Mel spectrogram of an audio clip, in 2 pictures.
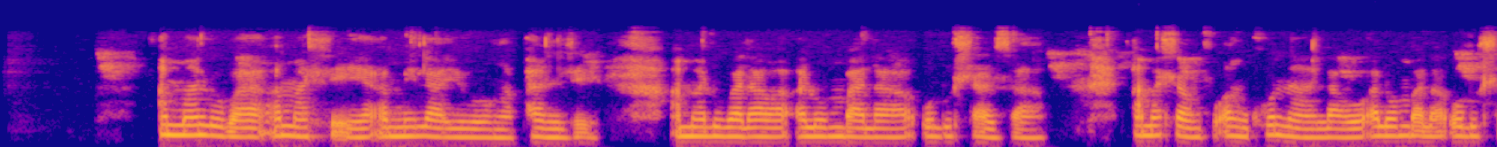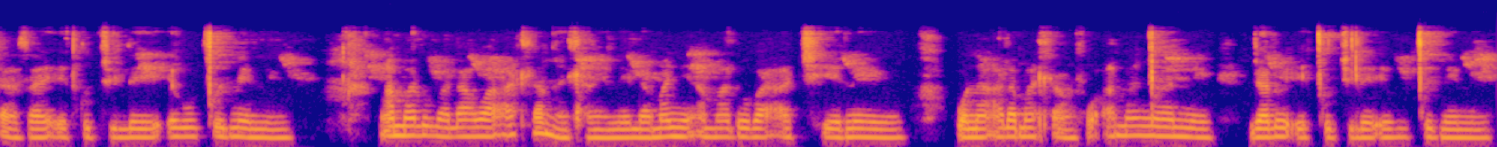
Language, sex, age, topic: North Ndebele, female, 36-49, health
